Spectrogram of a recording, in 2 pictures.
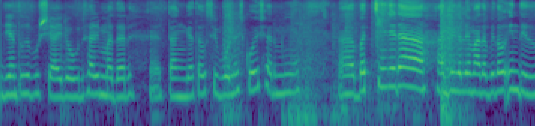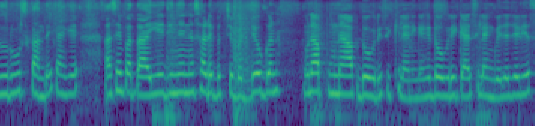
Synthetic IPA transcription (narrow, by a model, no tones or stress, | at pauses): d͡ʒɪjãːt̪ʊsĩːp̬ʊʃaːiːɖoːɡɾiːsaːɾiːməd̪əɾ | ʈəŋɡɛːt̪aʊsĩboːlnẽːt͡ʃkoːiːʃəɾmnĩːɛː | bətːʃẽːd͡ʒeːɽaːəd͡ʒeːɡəlːeːmãːt̪əbiːt̪aːɪ̃nd̪iːd̪zəɾuːɾsə̥kʰãːnd̪eːkẽːke | əsĩːpət̪aːieːd͡ʒɪnãːɪnãːsaːɽeːbətːʃẽːbəɖeːɦʊɡən | ʊñːpnẽːaːpɖoːɡɾiːsɪkʰːiːlɛːniːkẽːkeɖoːɡɾiːkɛːsiːlɛ̃ːŋɡʋeːd͡ʒɛːd͡ʒeːɽiːəs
